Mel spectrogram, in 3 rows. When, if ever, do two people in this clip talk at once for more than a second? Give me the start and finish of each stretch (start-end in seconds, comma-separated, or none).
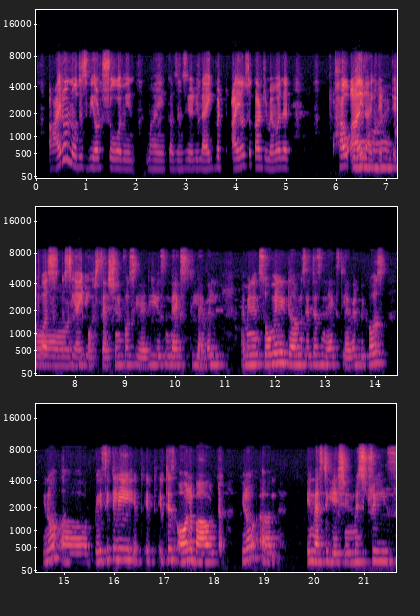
6.3-8.3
